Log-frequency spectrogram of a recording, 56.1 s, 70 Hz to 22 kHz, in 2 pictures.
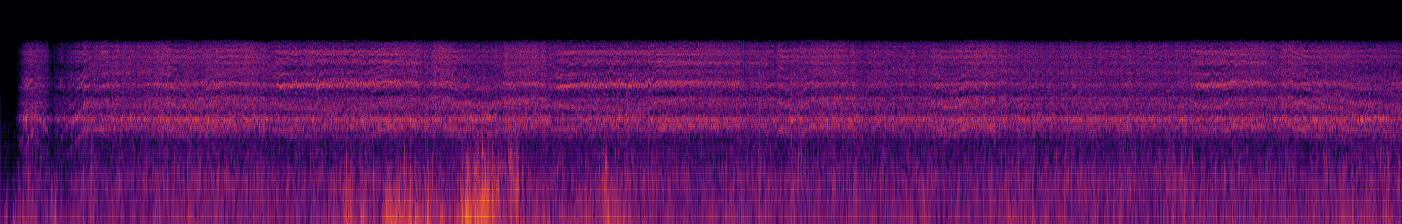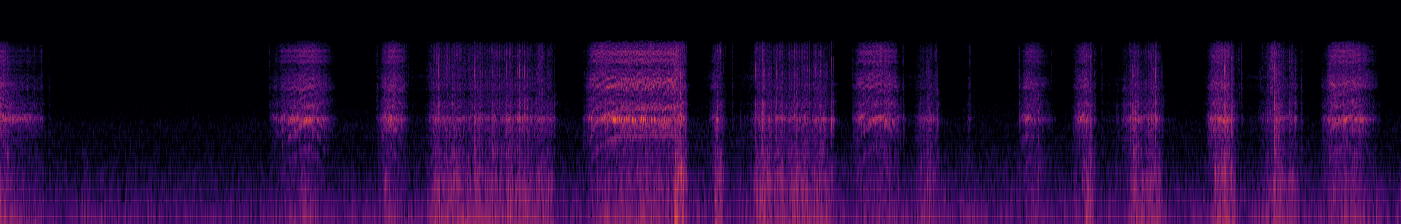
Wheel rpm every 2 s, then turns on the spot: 50, 220, 220, 200, 220, 200, 200, 230, 230, 230, 230, 240, 220, 200, 50, 0, 10, 30, 30, 30, 110, 20, 40, 20, 10, 20, 30, 40.
36-40 42-44 46-48 50-54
